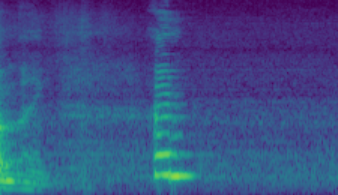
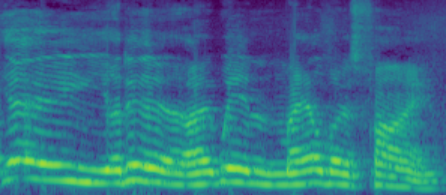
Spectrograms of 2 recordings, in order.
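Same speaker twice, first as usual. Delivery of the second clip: mock cheer; 6 semitones higher, 4 dB louder than usual. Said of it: "he's like".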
